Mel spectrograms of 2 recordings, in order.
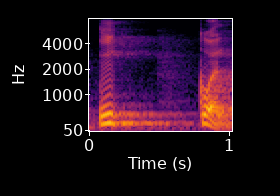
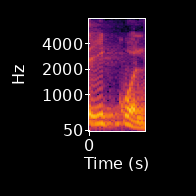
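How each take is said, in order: First: equal broken in two, long pause after इक; syllable-by-syllable demo of equal; split into syllables. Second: Said in the usual way. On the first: Shown as a demonstration. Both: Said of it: "जहाँ पे word जो टूटता है".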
